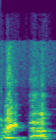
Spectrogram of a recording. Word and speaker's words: Reathia: your name right because i know we say rita it is rita and i when i look at it isn't like right there it's pronounced different than this spell okay that's all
